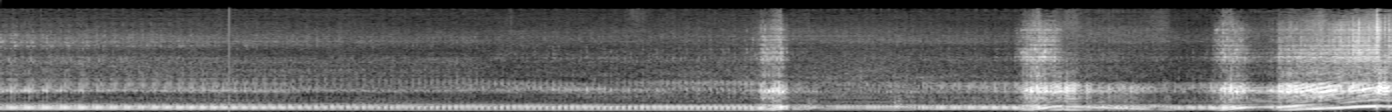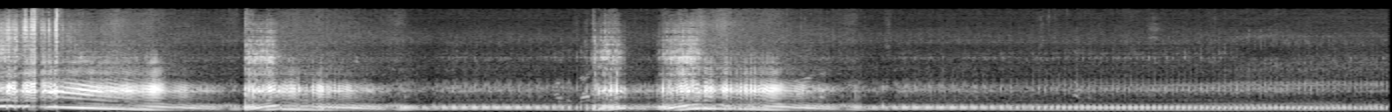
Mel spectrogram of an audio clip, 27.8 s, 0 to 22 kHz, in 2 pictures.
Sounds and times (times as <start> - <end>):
Speech: 19.4 - 20.0, 21.8 - 23.0, 24.5 - 25.6.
